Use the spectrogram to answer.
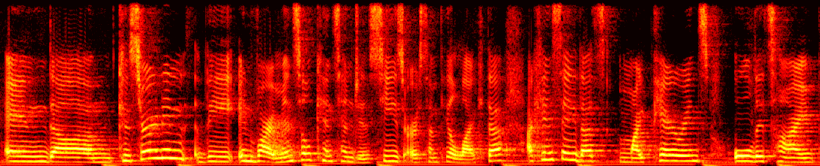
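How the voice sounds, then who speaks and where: Speaking a little slowly with few pauses, this twenty-one-year-old from Algeria has a slightly high, slightly mellow voice and lively intonation. An Arabic speaker who both studies and teaches English, she answers interview questions in English with hesitation, frequently hunting for words, while faint music plays in an echoey room.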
